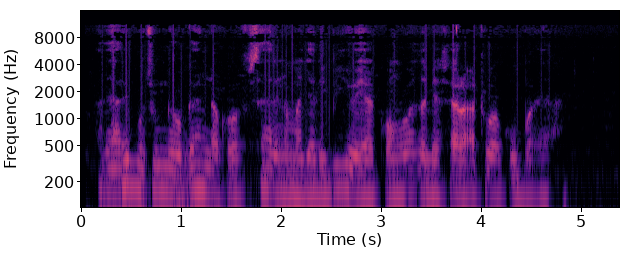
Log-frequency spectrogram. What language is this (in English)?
Swahili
